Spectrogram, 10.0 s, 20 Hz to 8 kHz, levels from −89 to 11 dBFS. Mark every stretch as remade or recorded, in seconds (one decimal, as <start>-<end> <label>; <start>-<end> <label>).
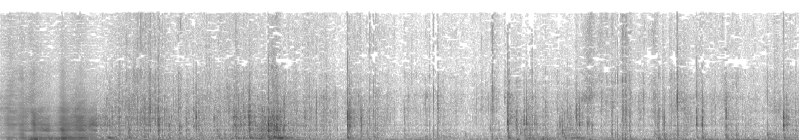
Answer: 0.0-1.2 remade; 1.2-10.0 recorded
